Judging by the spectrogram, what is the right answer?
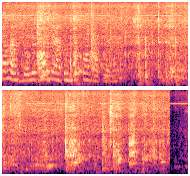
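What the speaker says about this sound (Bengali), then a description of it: "বোয়াল মাছ কি জাল দিয়ে ঝোল কমাইতেছো" Boal fish curry simmering and being stirred in a pan, with a continuous bubbling sizzle and scraping strokes, while voices talk over it nearby.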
